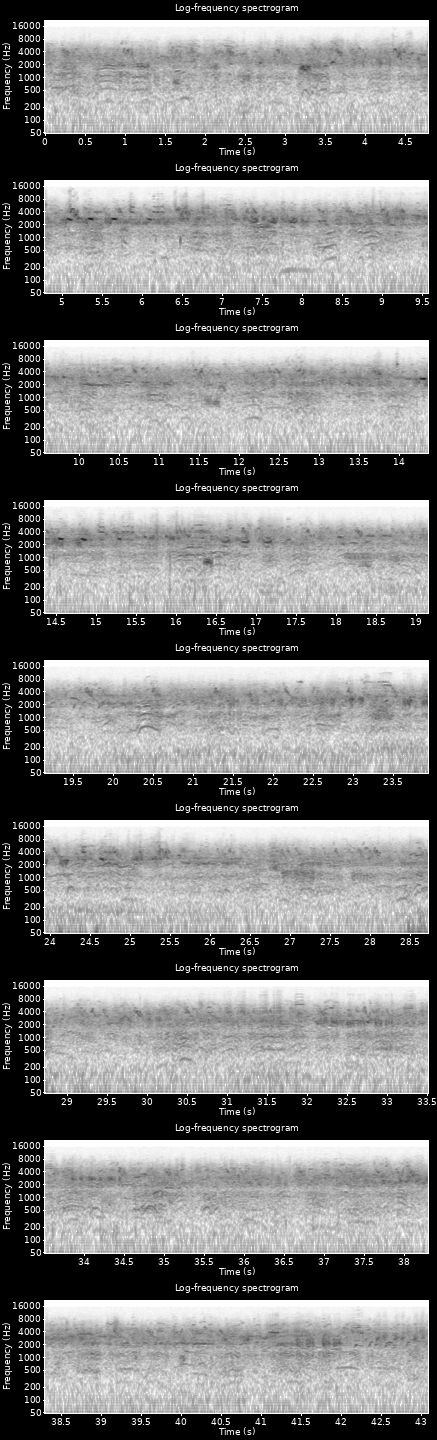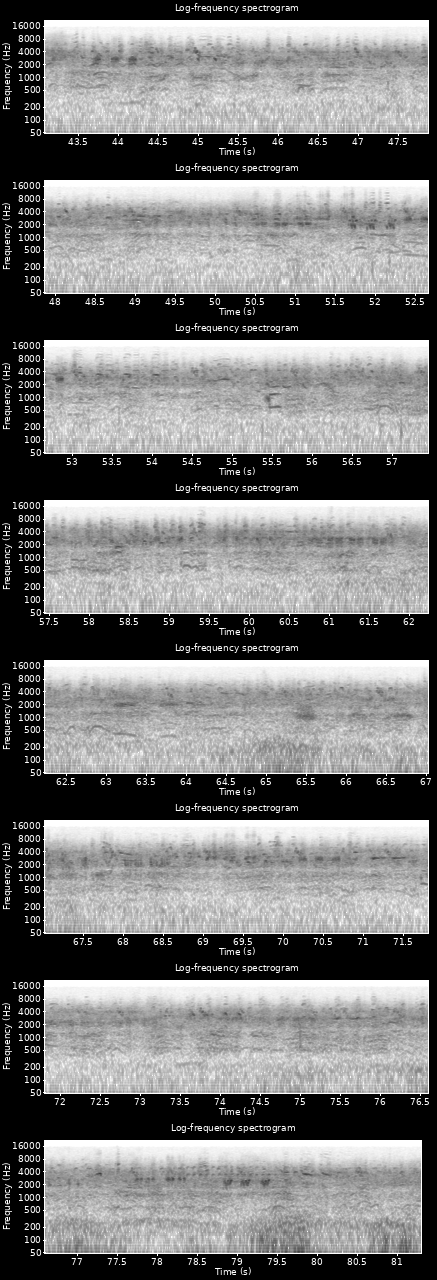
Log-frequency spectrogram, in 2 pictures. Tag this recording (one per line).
nature
summer
night
field-recording
bird-colony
